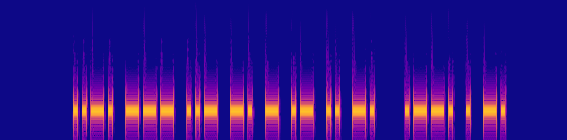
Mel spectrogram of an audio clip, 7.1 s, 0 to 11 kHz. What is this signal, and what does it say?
Morse code, heard as a keyed tone, about 22 wpm, 700 Hz. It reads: FOUNTAIN PEN
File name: Difficult Words with Hints - 22wpm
